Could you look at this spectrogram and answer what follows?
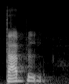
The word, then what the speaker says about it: table: No hacer table ni table, sino algo intermedio. Table. Table. Es decir, que se note que haya dos sílabas, pero la segunda sílaba termine en una especie de E.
